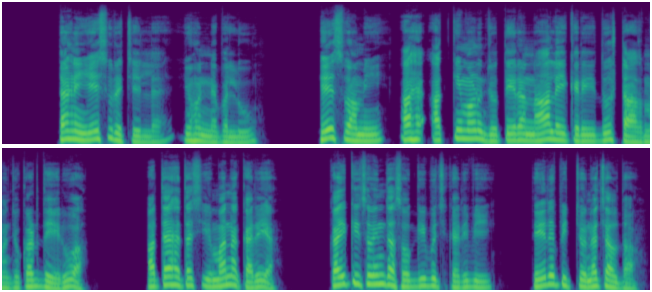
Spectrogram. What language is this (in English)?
Gaddi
